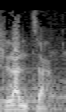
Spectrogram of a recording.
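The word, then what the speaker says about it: Sláinte: Si quieres brindar como un auténtico irlandés, cuando choques tu copa, tienes que pronunciar la siguiente palabra gaélica. Suena lancha y significa salud.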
